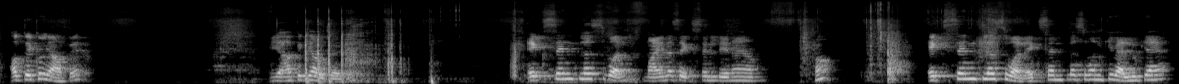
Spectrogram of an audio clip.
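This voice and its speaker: A man's voice: sits high, lively intonation, measured pace, long pauses, echoey room, noisy background. A man teaching a math lesson step by step, asking rhetorical questions and mixing Hindi with English terms. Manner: playful, calls terms "bhai sahab".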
